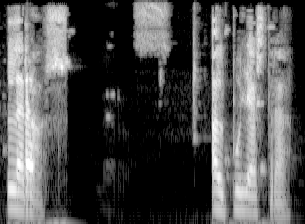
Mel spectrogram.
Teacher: the A is also very bright sounding here, close, meaning more toward E than toward a back vowel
